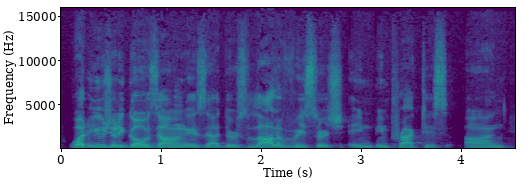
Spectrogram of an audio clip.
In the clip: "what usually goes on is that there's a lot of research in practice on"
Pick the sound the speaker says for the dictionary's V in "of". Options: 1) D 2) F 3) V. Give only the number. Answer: 3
